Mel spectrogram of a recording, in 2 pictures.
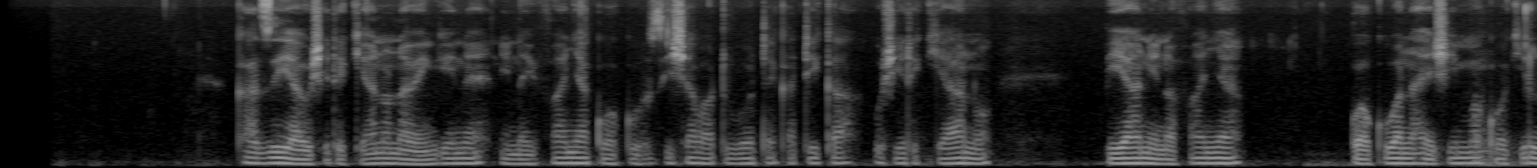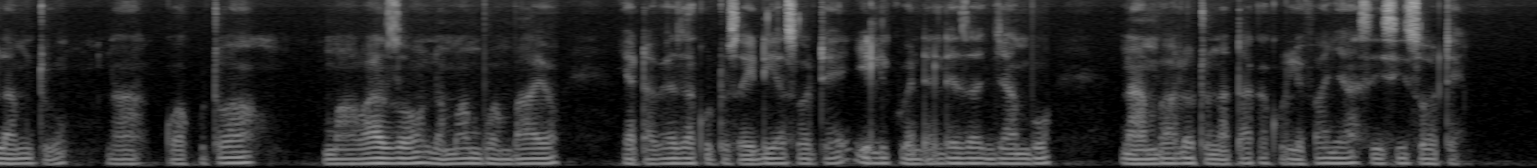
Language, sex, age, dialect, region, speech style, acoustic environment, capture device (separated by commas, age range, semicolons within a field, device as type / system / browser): Swahili, male, 18-24, Kenya - Nairobi Sheng-influenced, Kenya, relaxed; focused, nature, mobile / Linux / Chrome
